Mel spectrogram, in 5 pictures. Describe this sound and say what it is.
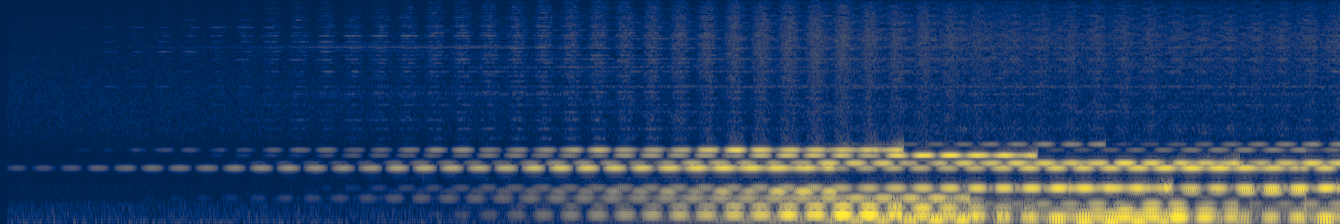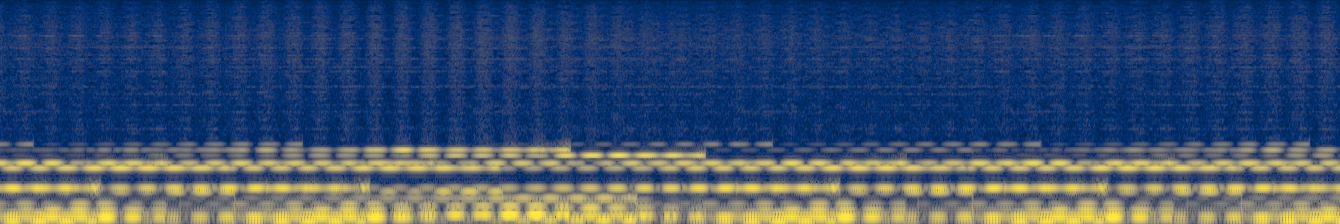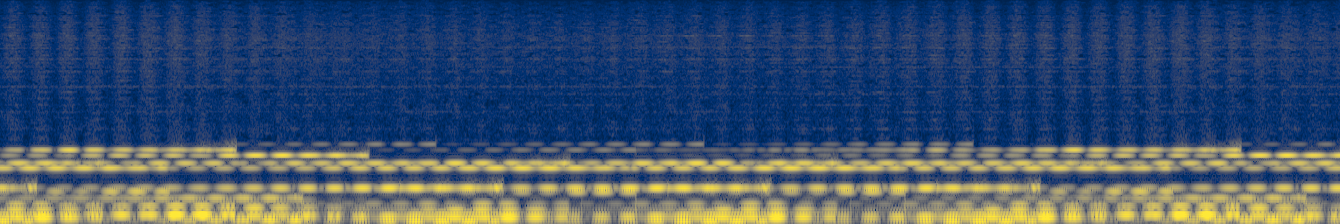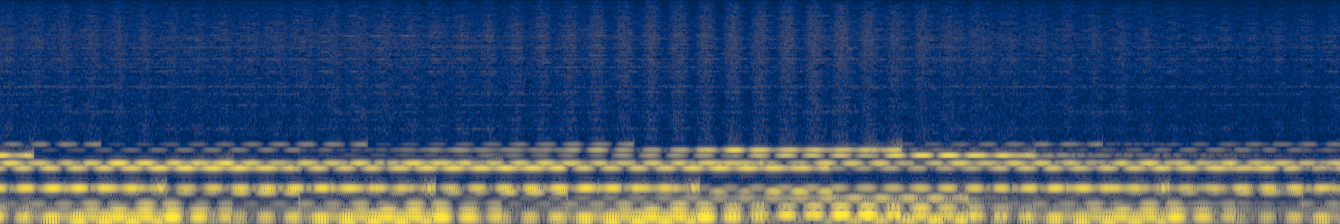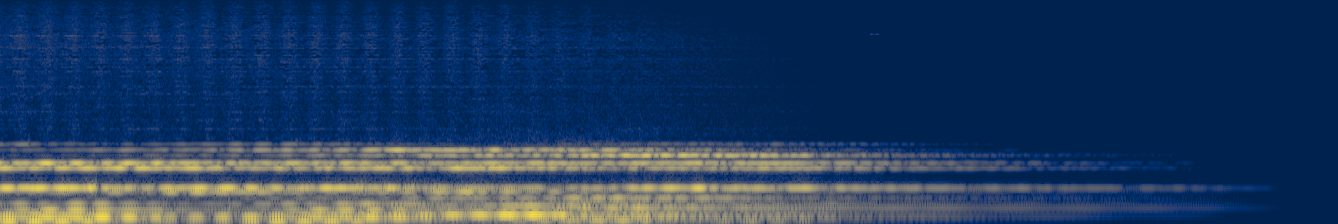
Meditative Ringing
Relaxing ringing tones looped for a minute.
